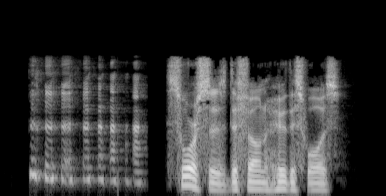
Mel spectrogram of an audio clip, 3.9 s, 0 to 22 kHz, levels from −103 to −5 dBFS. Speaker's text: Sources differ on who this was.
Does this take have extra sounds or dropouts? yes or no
yes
